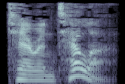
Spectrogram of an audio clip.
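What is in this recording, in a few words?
"tarantella", British English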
